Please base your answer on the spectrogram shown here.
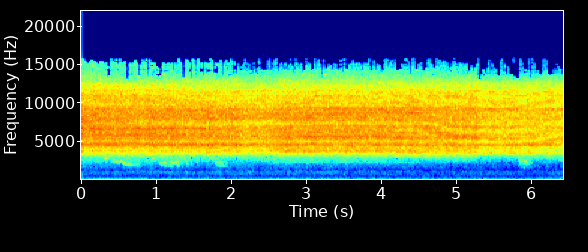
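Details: Continuous high, hissing drone of a red-veined cicada at the Shezi artificial wetland, 2 July 2016, steady and unwavering, with a few faint chirps from other creatures early on and low background rumble.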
